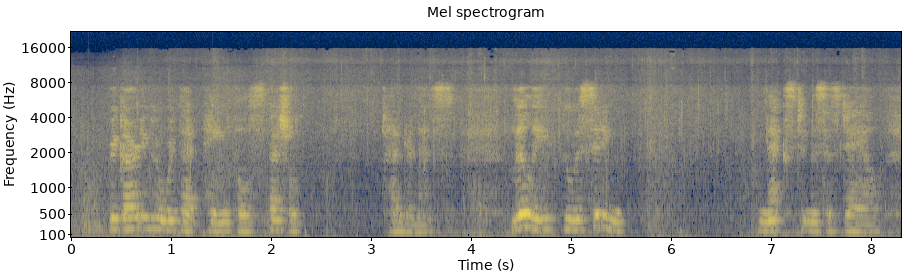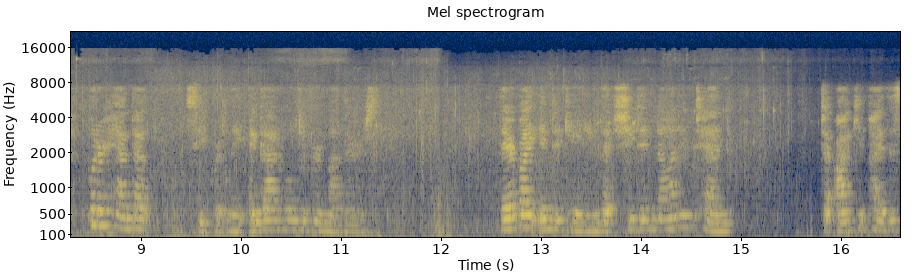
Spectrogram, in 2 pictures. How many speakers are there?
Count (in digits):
1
